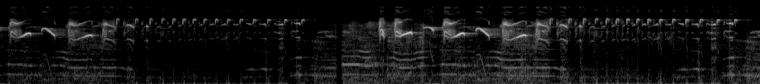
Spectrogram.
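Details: Male Van Hasselt's sunbird kept in a cage as a lure to draw in wild birds, delivering piercing high chips and long, rapid trills of tiny ticks, bursts separated by a brief lull and returning strongly.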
